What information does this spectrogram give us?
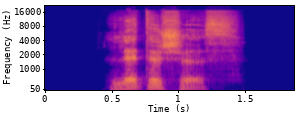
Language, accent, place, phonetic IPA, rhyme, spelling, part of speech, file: German, Germany, Berlin, [ˈlɛtɪʃəs], -ɛtɪʃəs, lettisches, adjective, De-lettisches.ogg
- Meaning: strong/mixed nominative/accusative neuter singular of lettisch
